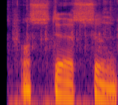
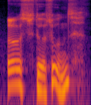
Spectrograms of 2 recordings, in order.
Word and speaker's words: Östersund: Östersund pronounce. I just know they don't say the D. The D sound of that. Östersund. Maybe it is a D. Östersund. Östersund. That one does have a D.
